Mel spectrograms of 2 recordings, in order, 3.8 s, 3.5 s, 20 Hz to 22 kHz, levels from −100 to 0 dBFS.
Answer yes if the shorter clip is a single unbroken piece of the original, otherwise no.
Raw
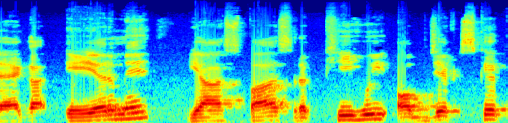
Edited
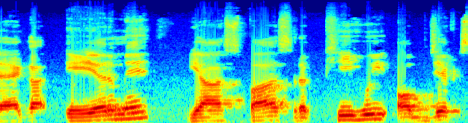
yes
